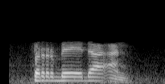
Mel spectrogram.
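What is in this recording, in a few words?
"perbedaan", Indonesian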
